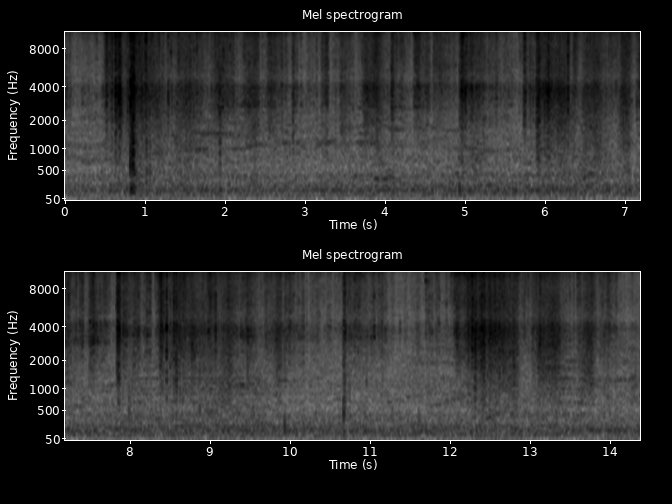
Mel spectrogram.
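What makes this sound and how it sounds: Two bare hands crush and rub a hand-sized, solid, dry, crumbly sand-cement lump over a pile of similar blocks, with fingers and palms grinding it apart as fine dust and grit pour down through the fingers. A steady, bright, gritty crackle and crunch runs throughout, with a sharp snap near the start and louder crumbling bursts scattered through the clip.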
